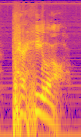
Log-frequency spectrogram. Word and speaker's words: Tehillah: And this word here that you find in Isaiah 61 is Tehillah. I'm not 100% sure if I'm saying that right, but it is Tehillah. That's the way they pronounced it out. Tehillah.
